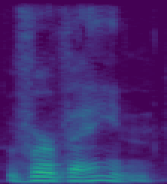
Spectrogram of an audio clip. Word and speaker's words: vervain: I don't know, I'd have to Google it, but I think Vervienne, and I'm sure I'm mispronouncing it in the same way I mispronounce croissant, but I feel like that might be, tea infusion. News just in, it's pronounced vervain.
